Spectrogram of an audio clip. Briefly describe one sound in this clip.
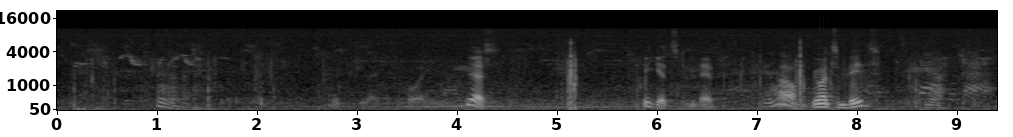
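A man speaks close by in short phrases.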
